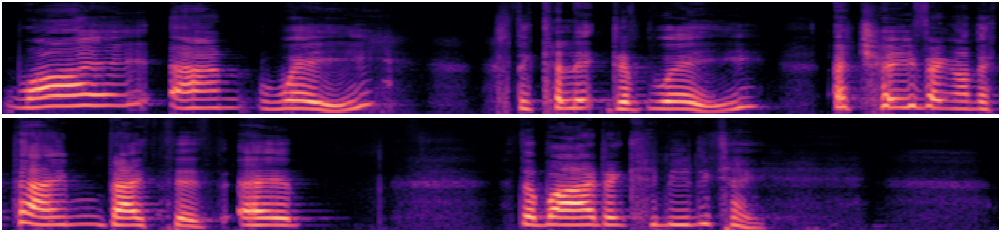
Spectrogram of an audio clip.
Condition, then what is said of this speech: Deafness. Therefore, I did learn to speak well.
